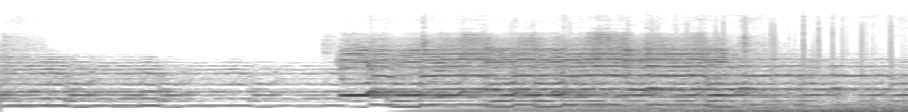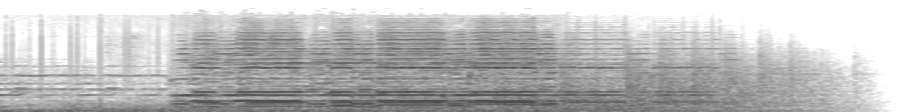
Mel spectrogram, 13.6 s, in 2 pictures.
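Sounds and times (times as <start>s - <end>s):
main theme flute ringtone: 2.5s - 12.6s.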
